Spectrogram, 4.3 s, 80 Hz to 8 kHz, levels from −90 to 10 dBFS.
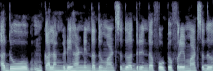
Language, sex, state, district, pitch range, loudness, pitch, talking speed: Kannada, female, Karnataka, Gulbarga, 180-185 Hz, -16 LUFS, 180 Hz, 125 wpm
